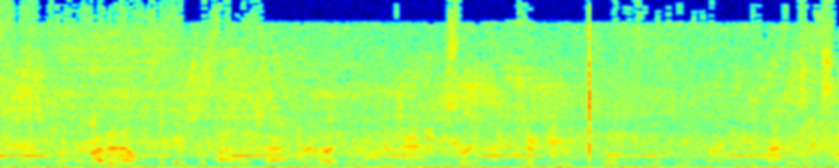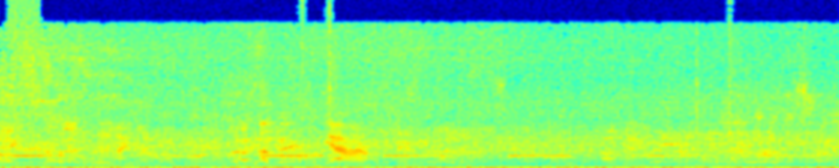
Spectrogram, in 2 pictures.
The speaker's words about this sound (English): Tow truck.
